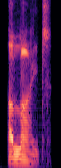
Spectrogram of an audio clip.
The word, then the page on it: alight: British English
